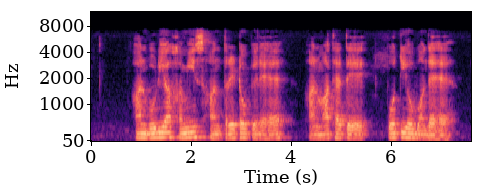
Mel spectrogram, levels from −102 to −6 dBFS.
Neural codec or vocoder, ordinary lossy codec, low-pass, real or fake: none; Opus, 64 kbps; 7.2 kHz; real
